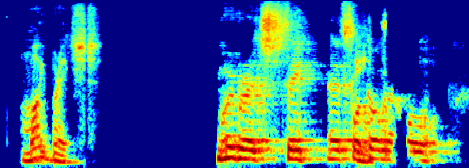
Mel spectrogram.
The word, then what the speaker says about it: Muybridge: aquí están las fotografías del famoso ¿cómo se pronuncia? Muybridge.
